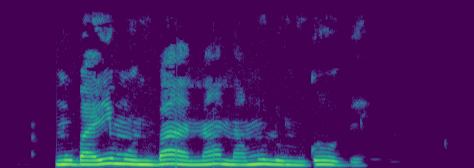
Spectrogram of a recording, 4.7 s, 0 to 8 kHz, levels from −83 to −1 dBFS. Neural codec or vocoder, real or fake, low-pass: none; real; 7.2 kHz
